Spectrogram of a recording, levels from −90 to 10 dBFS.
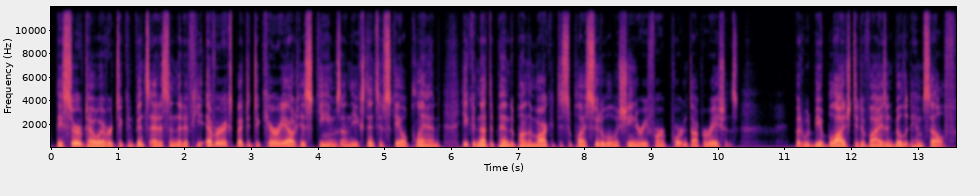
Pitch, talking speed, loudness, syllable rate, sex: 130 Hz, 200 wpm, -18 LUFS, 6.6 syllables/s, male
